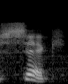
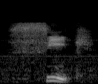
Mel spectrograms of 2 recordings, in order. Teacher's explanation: So if my first word is sick, replace the I sound with the long sound E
